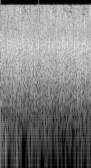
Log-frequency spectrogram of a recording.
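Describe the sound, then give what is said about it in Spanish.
Audience applause for a company from Jaén, Spain, the first in Spain to introduce a four-day working week; a dense, steady wash of many hands clapping at once, loud and even with no voices standing out. “Un aplauso para Jaén.”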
